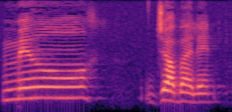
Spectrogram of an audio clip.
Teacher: دوسری چیز ہے کہ جب بھی حروف حلقی آئے ان کے علاوہ, اور یہ جو با اقلاب کا قاعدہ آج میں نے آپ کو بتایا, ان تمام تر حروف کے علاوہ اگر آپ کو کوئی حرف نظر آتا ہے قرآن المجید میں تنوین اور نون ساکنہ کے بعد, تو نون کی آواز کو غائب تو نہیں کریں گے مگر تھوڑا سا چھپا دیں گے. لائک نون کو نون غنہ بنا دیں گے.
